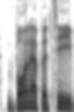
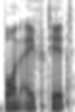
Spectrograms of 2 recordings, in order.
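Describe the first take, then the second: First: It is said with a French pronunciation. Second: It is said as English words, ape and tit.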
